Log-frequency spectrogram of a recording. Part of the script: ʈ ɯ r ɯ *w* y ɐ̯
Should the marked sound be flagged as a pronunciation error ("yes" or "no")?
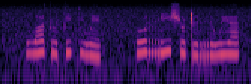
no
